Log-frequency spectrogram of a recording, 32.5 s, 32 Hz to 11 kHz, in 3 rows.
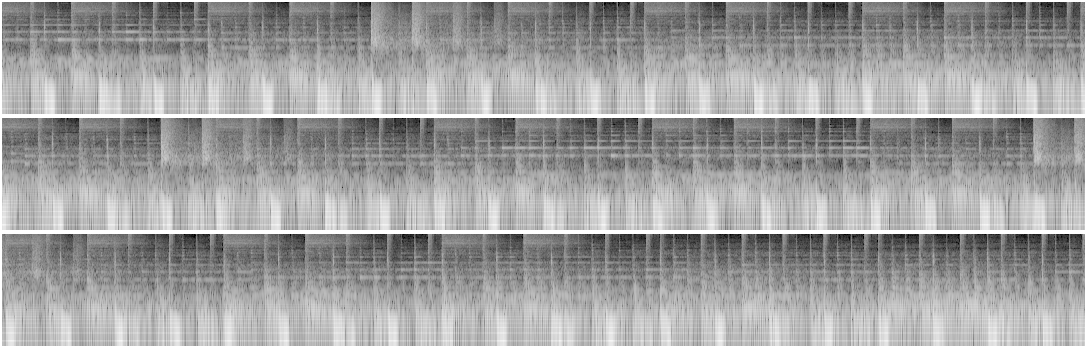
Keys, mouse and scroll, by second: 0.2 click, 2.8 ctrl+space, 3.1-3.6 ctrl+click, 3.2 ctrl+space, 4.8-9.3 drag, 11.9 ctrl+space, 12.1-12.7 ctrl+click, 12.4 ctrl+space, 14.5-16.4 alt+drag, 21.4 space, 21.4-22.3 click, 21.8 space, 27.9 click, 28.9 ctrl+j, 31.4 shift+Right.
